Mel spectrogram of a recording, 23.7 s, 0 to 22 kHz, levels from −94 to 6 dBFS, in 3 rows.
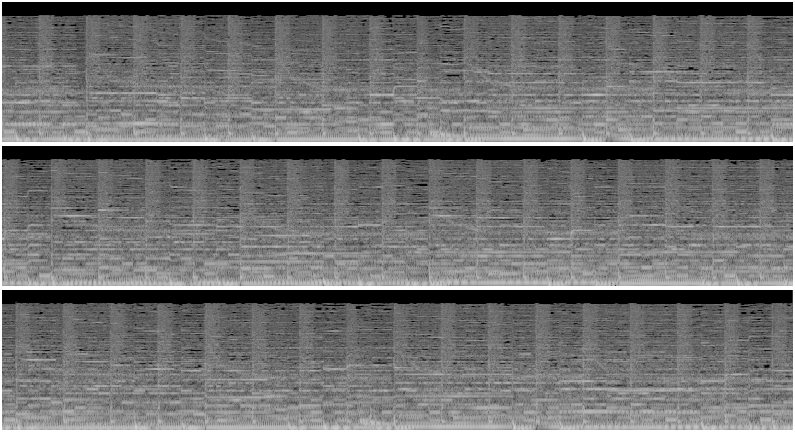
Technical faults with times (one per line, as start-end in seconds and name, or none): none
